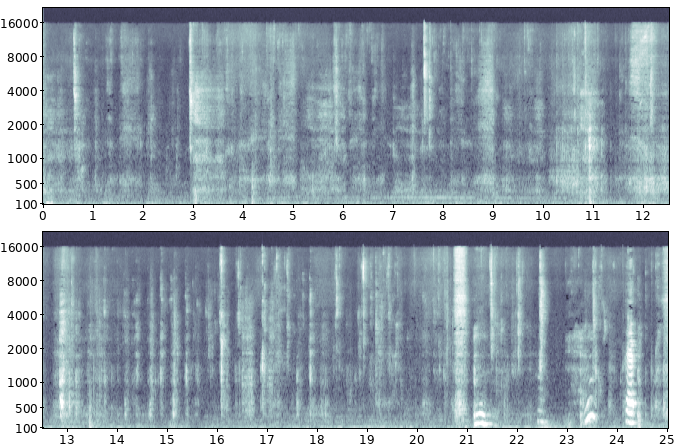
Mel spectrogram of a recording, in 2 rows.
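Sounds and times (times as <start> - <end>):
person chewing food: 0.0 - 25.0
food crunching: 10.1 - 20.7.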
